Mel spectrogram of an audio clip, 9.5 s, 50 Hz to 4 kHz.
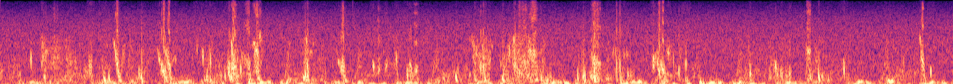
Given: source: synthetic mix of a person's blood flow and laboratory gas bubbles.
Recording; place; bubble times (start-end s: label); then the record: Doppler ultrasound of blood flow; precordium
0.00-0.05 s: bubbles
0.28-0.35 s: bubbles
0.39-1.27 s: bubbles
1.35-1.47 s: bubbles
1.55-1.79 s: bubbles
1.94-2.64 s: bubbles
3.00-3.27 s: bubbles
3.36-3.51 s: bubbles
3.69-3.90 s: bubbles
3.93-4.00 s: bubbles
4.04-4.20 s: bubbles
4.52-4.62 s: bubbles
4.69-4.93 s: bubbles
4.98-5.55 s: bubbles
5.74-6.35 s: bubbles
6.50-6.91 s: bubbles
7.47-7.55 s: bubbles
7.67-7.92 s: bubbles
8.04-8.33 s: bubbles
8.40-8.48 s: bubbles
8.84-8.99 s: bubbles
9.18-9.35 s: bubbles
From the record:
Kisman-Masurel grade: 233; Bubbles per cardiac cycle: several, 3 to 8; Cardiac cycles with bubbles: 50 to 99%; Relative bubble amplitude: loud (0.450 to 0.775); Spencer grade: 3 (all of the cardiac periods contain showers or single bubble signals, but not dominating or overriding the cardiac motion signals); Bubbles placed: anywhere in the cardiac cycle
